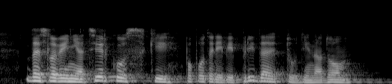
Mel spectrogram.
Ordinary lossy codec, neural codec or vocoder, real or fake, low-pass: none; none; real; 5.4 kHz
